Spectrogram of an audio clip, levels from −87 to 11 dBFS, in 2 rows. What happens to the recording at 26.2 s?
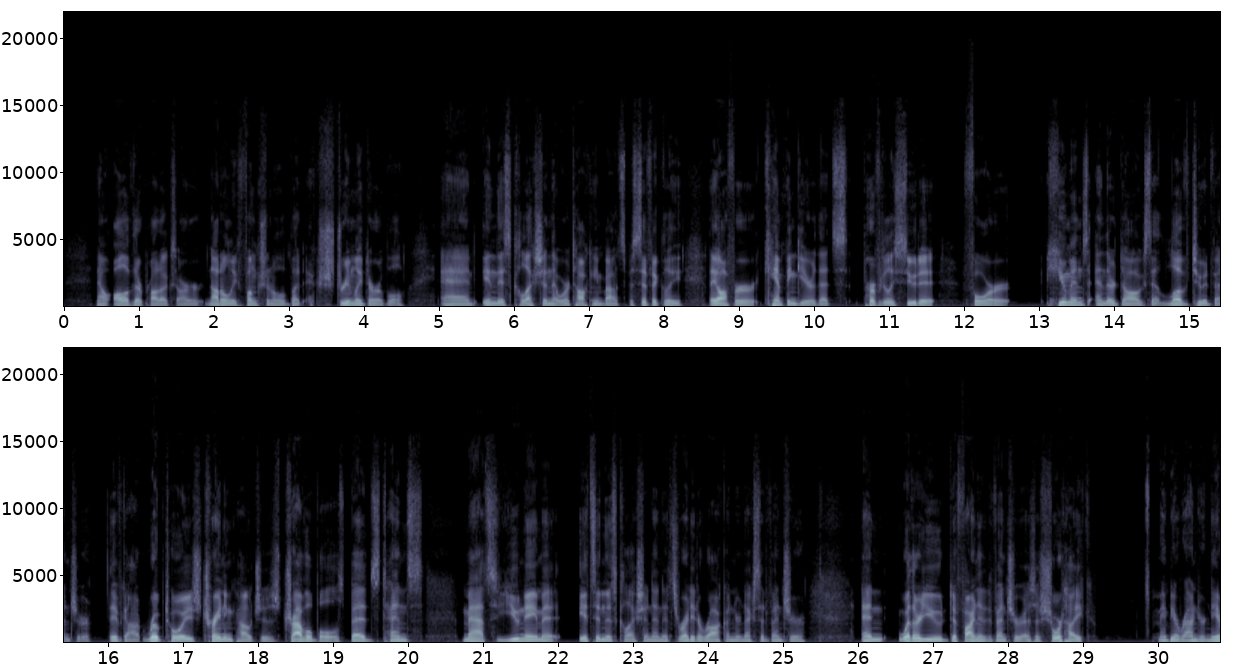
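Nothing goes wrong at 26.2 s; the speech carries on intact through that moment with no audible fault.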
